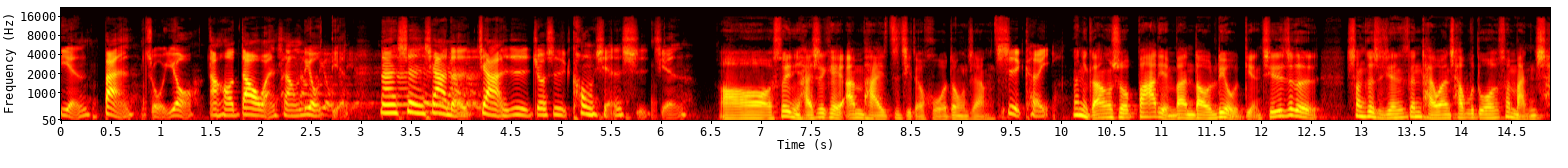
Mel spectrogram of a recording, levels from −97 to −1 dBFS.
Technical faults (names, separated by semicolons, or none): feedback echo between two devices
